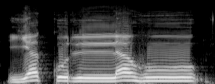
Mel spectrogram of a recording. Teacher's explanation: نون ساکن اور تنوین کے بعد جب لفظ لام آتا ہے تو اس میں غنہ نہیں کیا جاتا ہے، آواز کو گنگنایا نہیں جاتا ہے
